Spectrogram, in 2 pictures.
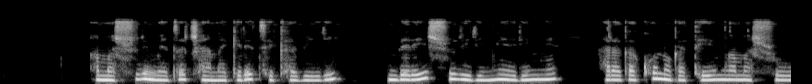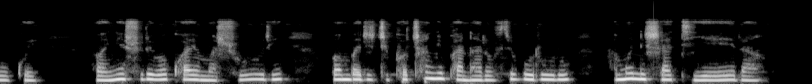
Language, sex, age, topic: Rundi, female, 25-35, education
